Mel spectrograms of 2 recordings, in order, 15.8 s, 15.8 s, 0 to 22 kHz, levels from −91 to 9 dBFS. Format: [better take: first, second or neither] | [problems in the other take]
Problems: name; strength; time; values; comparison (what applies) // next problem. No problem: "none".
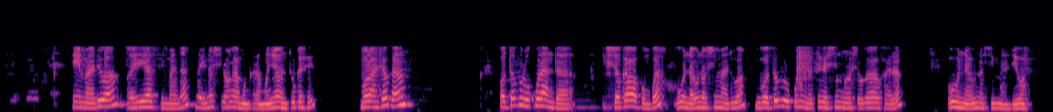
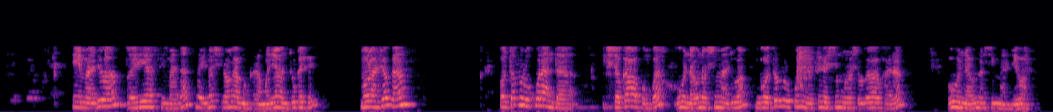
first | room echo; dies away in 0.2 s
